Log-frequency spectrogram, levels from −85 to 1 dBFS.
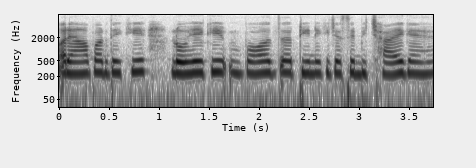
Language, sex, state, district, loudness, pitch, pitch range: Hindi, female, Goa, North and South Goa, -16 LUFS, 240 Hz, 235-245 Hz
